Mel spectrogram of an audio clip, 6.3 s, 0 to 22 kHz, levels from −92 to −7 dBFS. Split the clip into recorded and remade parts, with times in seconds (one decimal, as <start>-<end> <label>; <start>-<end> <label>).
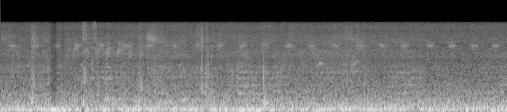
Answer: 0.0-0.9 remade; 0.9-1.5 recorded; 1.5-5.3 remade; 5.3-6.3 recorded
